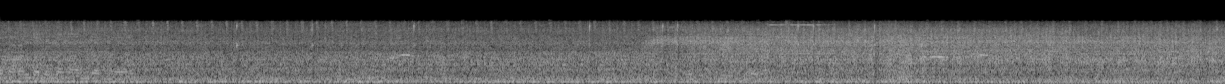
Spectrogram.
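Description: A gasoline Toyota Innova VVT-i engine with a misfire idles steadily and close up, a dense broadband running noise that continues throughout while people talk nearby.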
